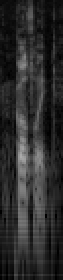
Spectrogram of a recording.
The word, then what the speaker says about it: Goldthwait: Saw Willow Creek, which is a film by Bobcat Goldthwait. I always forget how to say his name. Goldthwait.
